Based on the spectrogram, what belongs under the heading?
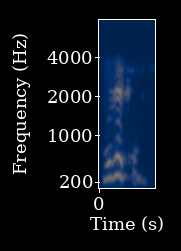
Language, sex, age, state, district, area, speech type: Bengali, female, 60+, West Bengal, Jhargram, rural, conversation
